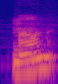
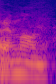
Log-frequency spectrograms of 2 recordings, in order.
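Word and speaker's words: Remon: And so I thought it was like Ray instead of like Ra. Ramon, and then, but I think it is more of like a, Ramon.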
